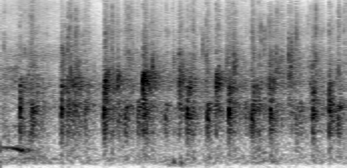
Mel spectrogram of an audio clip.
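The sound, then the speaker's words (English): A crowd applauds steadily throughout, many hands clapping at once in a dense, irregular patter that sounds soft, with no one talking over it. “Come on, it's okay to clap for that.”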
